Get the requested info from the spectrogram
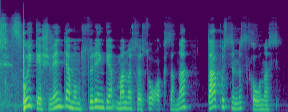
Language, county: Lithuanian, Šiauliai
